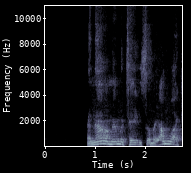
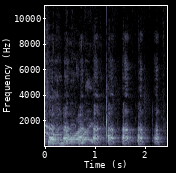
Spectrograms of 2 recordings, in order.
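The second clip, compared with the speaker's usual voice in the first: laughing; 3 semitones lower, 3 dB louder, much slower than usual. Real, not acted. Laughing while retelling.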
